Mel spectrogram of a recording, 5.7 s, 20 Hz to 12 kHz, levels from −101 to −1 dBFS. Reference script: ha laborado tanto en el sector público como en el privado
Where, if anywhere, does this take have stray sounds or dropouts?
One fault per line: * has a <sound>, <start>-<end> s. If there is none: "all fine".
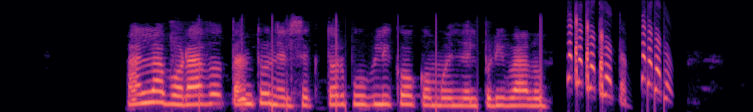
* has a chirp, 4.3-5.1 s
